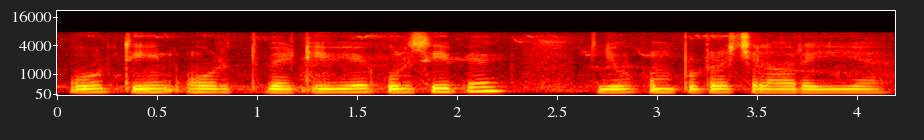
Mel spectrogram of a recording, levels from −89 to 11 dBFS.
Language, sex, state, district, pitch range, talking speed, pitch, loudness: Hindi, male, Uttar Pradesh, Saharanpur, 145-155 Hz, 185 wpm, 150 Hz, -18 LUFS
